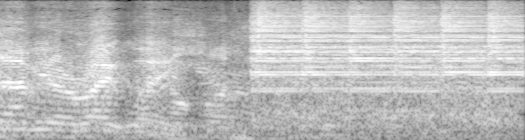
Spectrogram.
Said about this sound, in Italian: La campanella di Wall Street, questa, dell'apertura appunto delle contrattazioni americane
